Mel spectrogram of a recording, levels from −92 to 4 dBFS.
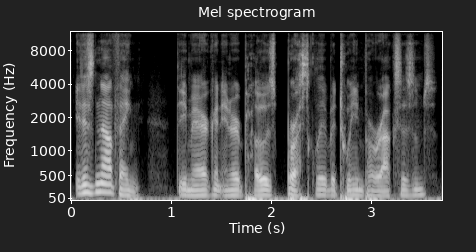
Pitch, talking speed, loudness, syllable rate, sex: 110 Hz, 145 wpm, -19 LUFS, 6.4 syllables/s, male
